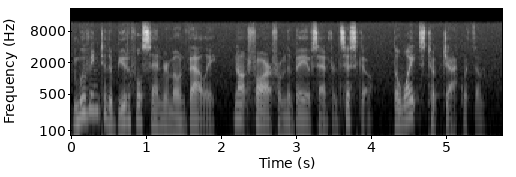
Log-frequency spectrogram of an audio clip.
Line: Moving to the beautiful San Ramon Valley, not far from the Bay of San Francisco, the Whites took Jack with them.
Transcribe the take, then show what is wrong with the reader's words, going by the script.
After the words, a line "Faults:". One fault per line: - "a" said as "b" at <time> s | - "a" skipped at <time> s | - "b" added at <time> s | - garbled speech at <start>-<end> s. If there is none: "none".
Moving to the beautiful San Ramon Valley, not far from the Bay of San Francisco, the Whites took Jack with them.
Faults:
none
